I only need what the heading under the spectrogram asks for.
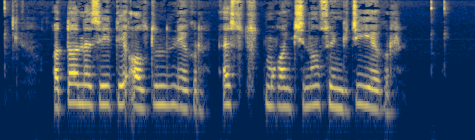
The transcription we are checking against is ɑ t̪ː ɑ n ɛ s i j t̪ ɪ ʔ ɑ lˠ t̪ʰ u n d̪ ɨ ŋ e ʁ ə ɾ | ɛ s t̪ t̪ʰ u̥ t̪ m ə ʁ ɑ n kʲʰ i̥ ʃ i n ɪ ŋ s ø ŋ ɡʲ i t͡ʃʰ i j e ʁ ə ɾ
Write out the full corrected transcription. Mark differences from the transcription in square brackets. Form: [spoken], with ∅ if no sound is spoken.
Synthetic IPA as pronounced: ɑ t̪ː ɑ n ɛ s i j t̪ ɪ ʔ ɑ lˠ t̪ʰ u n d̪ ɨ [n] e ʁ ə ɾ | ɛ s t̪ t̪ʰ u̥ t̪ m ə ʁ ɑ n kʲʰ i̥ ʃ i n ɪ ŋ s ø ŋ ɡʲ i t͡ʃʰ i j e ʁ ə ɾ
